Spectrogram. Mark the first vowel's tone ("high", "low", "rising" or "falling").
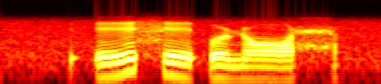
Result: rising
